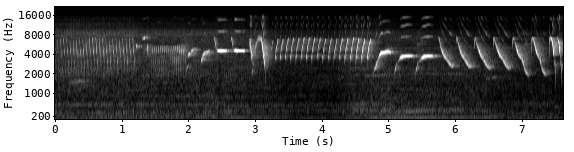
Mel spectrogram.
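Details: Spanish Timbrado canary song used for training canaries to sing: fast metallic trills and rattling rolls alternating with repeated downslurred whistled notes, bright and high-pitched throughout.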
